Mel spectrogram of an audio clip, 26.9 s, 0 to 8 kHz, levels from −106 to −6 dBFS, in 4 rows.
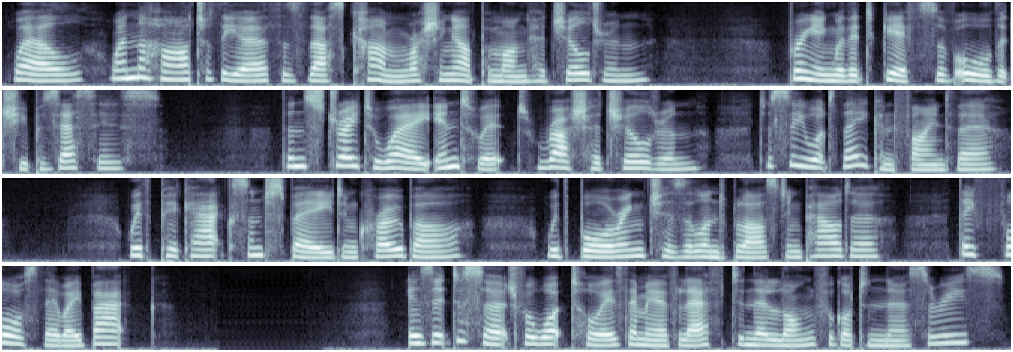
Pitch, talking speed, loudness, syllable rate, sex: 220 Hz, 160 wpm, -18 LUFS, 4.4 syllables/s, female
